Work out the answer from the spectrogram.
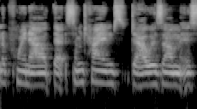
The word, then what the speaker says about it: Taoism: point out that sometimes Taoism is spelled with a T. If you see Taoism spelled Taoism or just the word Tao with a T, it is still pronounced with a D sound.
